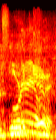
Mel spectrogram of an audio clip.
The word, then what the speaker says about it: Fleur de Queue: And this is super special because I've managed to track down Team Fleur de Queue, and I probably just butchered that pronunciation. – No, yeah, you did a fine job. Fleur de Queue, like Fleur de Lis, as in the saints of the flower, but Fleur de Queue.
